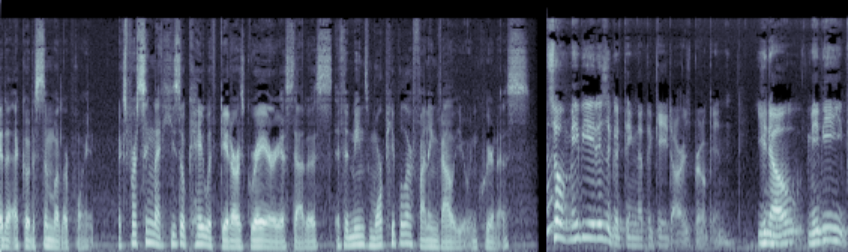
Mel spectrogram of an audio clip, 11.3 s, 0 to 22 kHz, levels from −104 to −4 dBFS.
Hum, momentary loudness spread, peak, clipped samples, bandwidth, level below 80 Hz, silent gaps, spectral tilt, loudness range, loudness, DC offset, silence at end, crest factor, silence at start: none; 14 LU; -6 dBFS; under 0.1%; 16.5 kHz; -50 dBFS; 7.16-7.27 s; -4.5 dB/octave; 4 LU; -24 LUFS; under 0.1%; 0 s; 20 dB; 0 s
